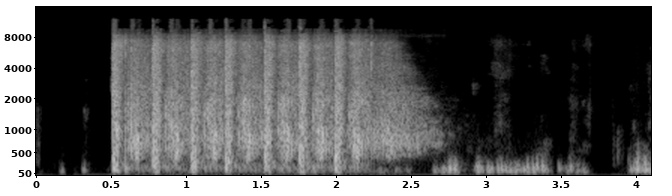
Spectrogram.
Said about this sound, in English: There's the complimentary gunshots on the podcast. Toast? That's a revolver. No. That is God's caliber. Oh, you shot your... Yeah, you just emptied the 1911. Yeah. Good job counting the rounds. Yeah, I had to take a second. It sounded like six to me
